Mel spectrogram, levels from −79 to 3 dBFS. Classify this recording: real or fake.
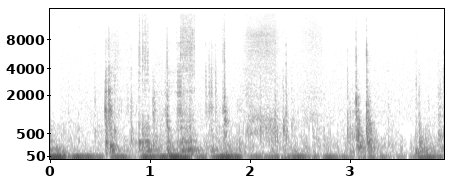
real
